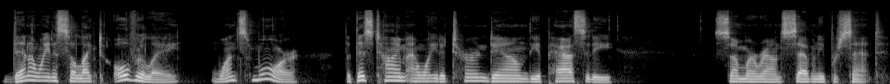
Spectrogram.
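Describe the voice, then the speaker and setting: In this screen-recorded tutorial, a male instructor explains editing software step by step, keeping things easygoing and conversational. His mid-range voice moves at a normal speed but sounds rough and tired, like he's losing it. It's captured up close, dry, with no trace of the room.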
